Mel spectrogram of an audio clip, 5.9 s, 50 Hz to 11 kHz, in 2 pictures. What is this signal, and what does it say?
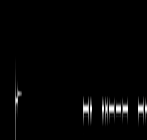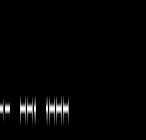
Morse code, heard as a keyed tone, about 36 wpm, spaced as for 25 wpm, 700 Hz. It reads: N2OGJ
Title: USA Call Signs - 2x Character Spacing - 35wpm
